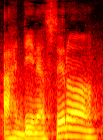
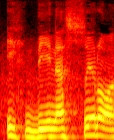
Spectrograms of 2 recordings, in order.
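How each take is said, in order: First: The first word begins with an a vowel. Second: The first word begins with an i vowel. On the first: The speaker calls it wrong. "kenapa tak baca uh, ahdinas sirah" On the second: The speaker calls it right.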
